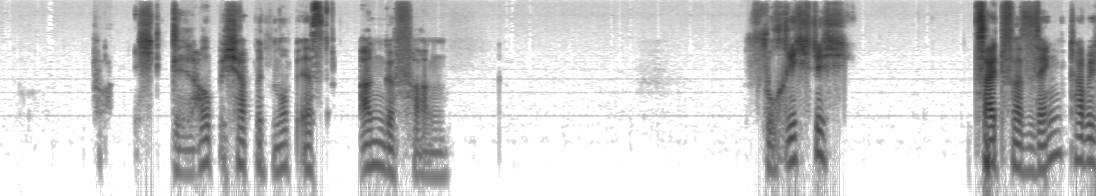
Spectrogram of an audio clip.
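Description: A young man talks close to a microphone in short bursts, with pauses between.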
